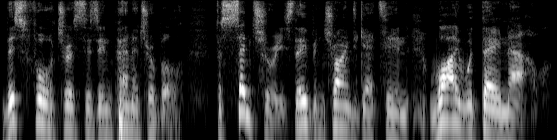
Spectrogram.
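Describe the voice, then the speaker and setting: A man's voice: mid-range voice, sing-song, normal speed, breathy edge. A man playing a stern, authoritative slayer leader and father in an amateur audio drama. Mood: confident.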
